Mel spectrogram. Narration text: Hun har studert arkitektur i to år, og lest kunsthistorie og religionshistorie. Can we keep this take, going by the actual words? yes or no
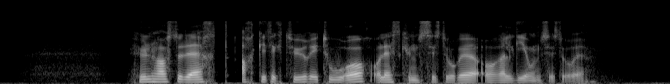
yes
